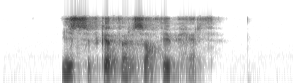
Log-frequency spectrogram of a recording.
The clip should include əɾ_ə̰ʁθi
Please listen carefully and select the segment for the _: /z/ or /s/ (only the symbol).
s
